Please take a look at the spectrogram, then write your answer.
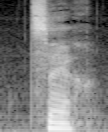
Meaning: shop, section (of a factory)
- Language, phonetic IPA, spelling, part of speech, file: Ukrainian, [t͡sɛx], цех, noun, Uk-цех.ogg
